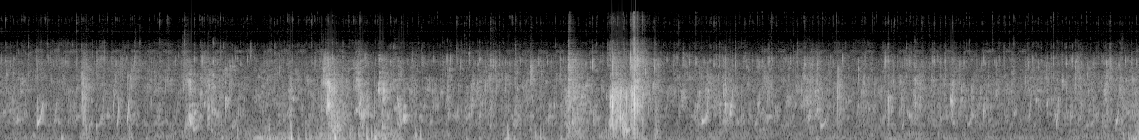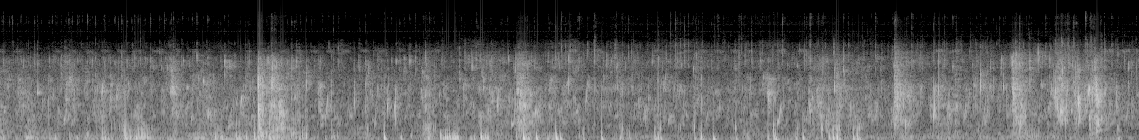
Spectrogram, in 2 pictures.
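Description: Water in a concrete catfish pond splashing and sloshing as a crowd of catfish thrash at the surface. The splashes come irregularly, with sharper ones about four and eight seconds in.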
